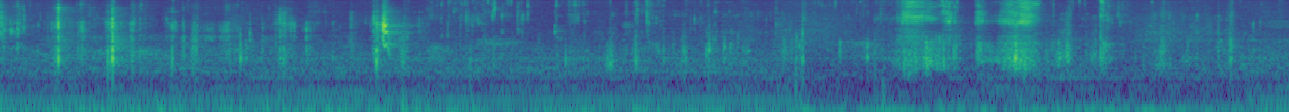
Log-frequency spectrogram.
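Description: Close-miked eating sounds: biting and chewing on boiled beef oxtail, with many sharp wet mouth clicks and a few louder bursts about seven seconds in.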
